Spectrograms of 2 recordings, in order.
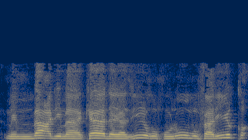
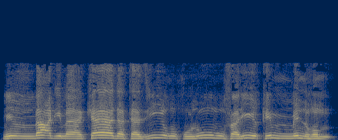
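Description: First: Said in the usual way. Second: تزيغ opened with a "t", "tazīghu"; feminine reading. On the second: Shown as a demonstration. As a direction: recite تزيغ with initial ta, not ya. (تزيغ بتاء التأنيث) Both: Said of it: "قرأها بالتأنيث هكذا".

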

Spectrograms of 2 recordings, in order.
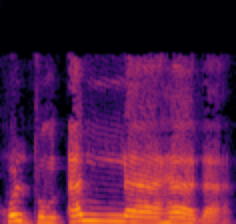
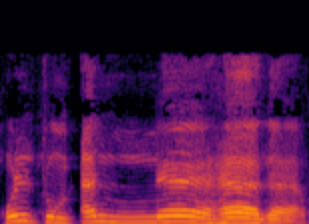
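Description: First: Said in the usual way. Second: أنى with final a tilted lightly towards e; slow recitation, أنى as "annɛɛ"; taqlil on أنى. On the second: Shown as a demonstration. Teacher showing al-Duri's reading, slight tilt on أنى. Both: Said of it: "قلل الدوري لفظ أنى هكذا".

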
